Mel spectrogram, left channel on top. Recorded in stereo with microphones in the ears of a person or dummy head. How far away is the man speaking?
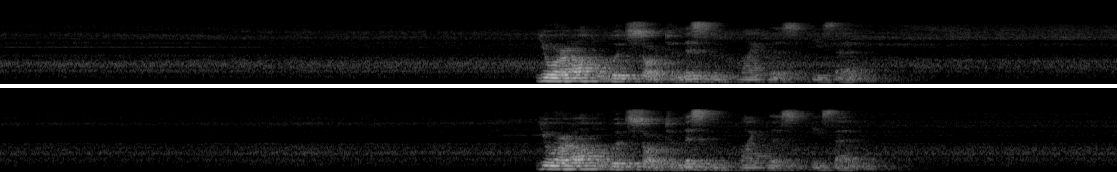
About 1.1 m.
